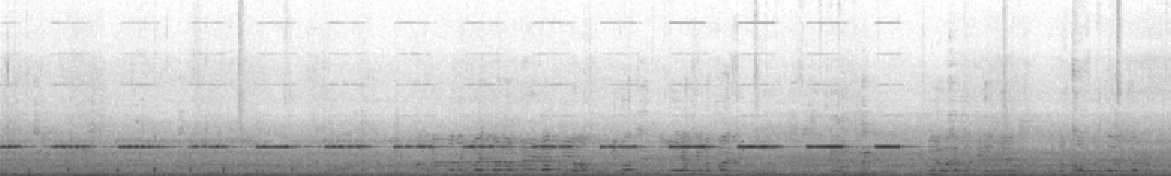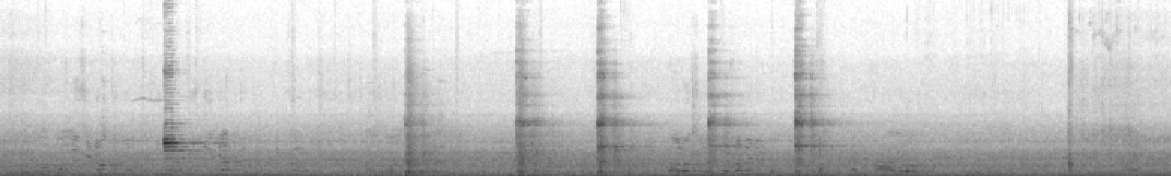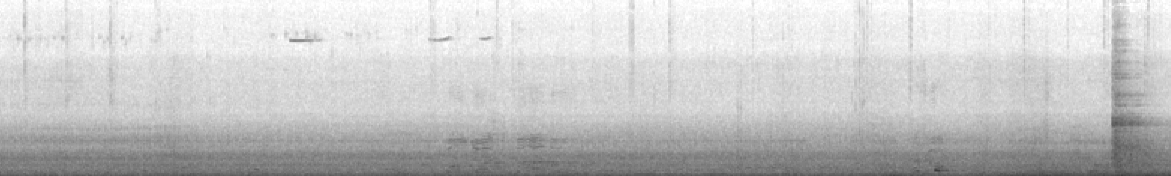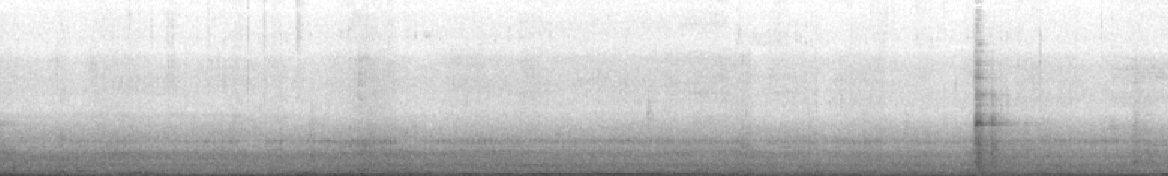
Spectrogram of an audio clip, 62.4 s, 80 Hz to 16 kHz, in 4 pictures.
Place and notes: Brussels, Mont des Arts, the chimes / Le Carillon
Brussels, Mont des Arts, the chimes.
Bruxlles, le carillon du Mont des Arts.
Brussels, Belgium, 24 July 2008, 09:31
